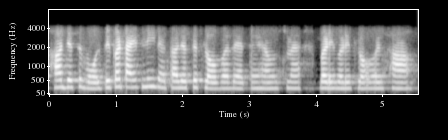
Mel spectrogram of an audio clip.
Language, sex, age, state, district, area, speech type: Hindi, female, 18-30, Madhya Pradesh, Gwalior, rural, conversation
